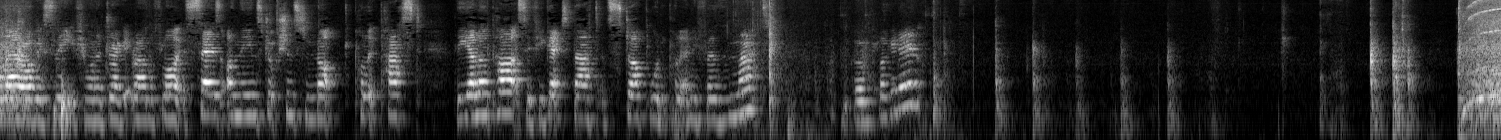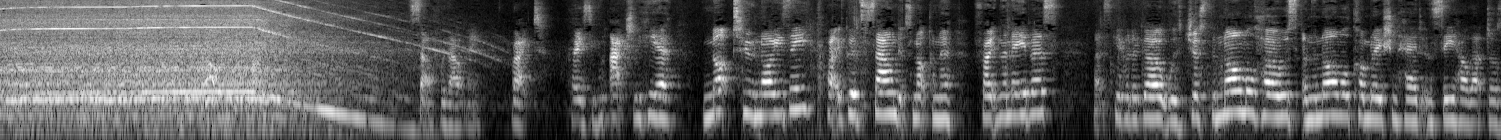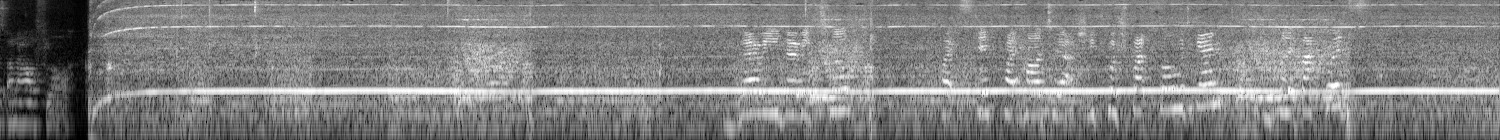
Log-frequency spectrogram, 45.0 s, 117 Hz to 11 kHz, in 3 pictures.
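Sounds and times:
vacuum cleaner motor whine: 0:14.6 - 0:20.3, 0:30.9 - 0:45.0.

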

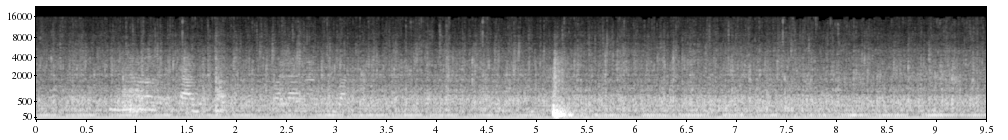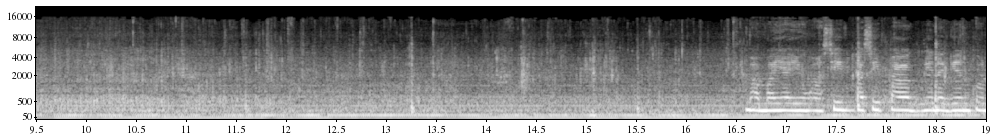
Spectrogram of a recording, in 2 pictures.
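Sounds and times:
squid simmering in a pot: 0:00.0 - 0:19.0
wooden spoon stirring: 0:10.2 - 0:18.8.

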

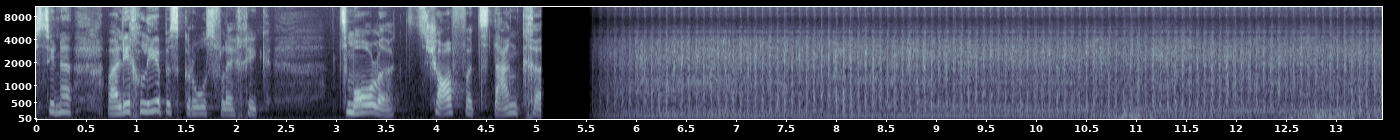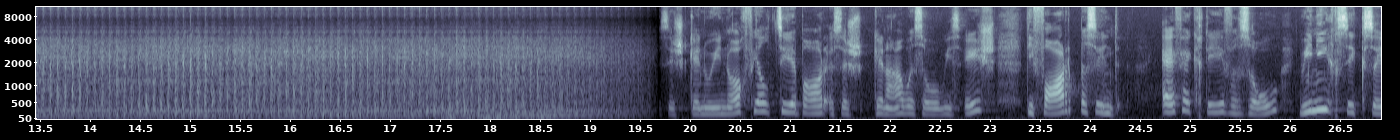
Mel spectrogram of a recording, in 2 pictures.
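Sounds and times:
helicopter blade chop: 0:05.7 - 0:19.6.

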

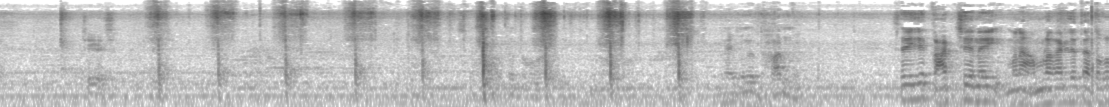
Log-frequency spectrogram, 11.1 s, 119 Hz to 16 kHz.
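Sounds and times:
knife slicing onto cutting board: 0:01.5 - 0:07.0.

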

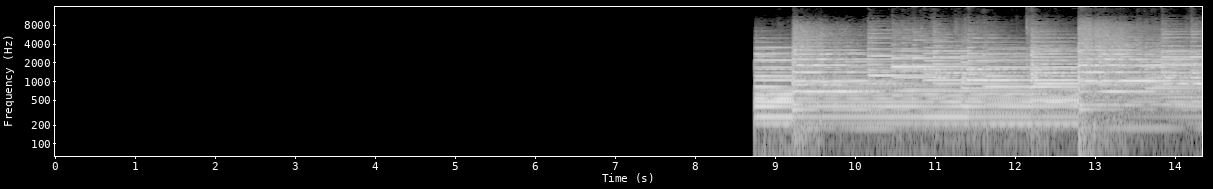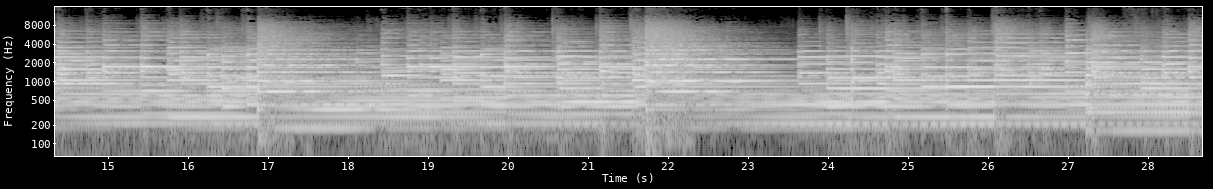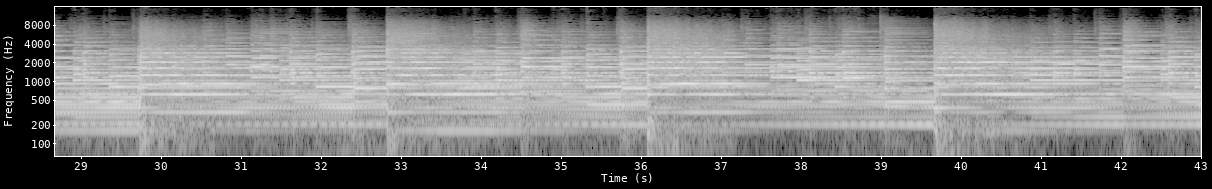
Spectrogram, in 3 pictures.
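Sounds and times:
church bells pealing: 0:08.8 - 0:43.0.

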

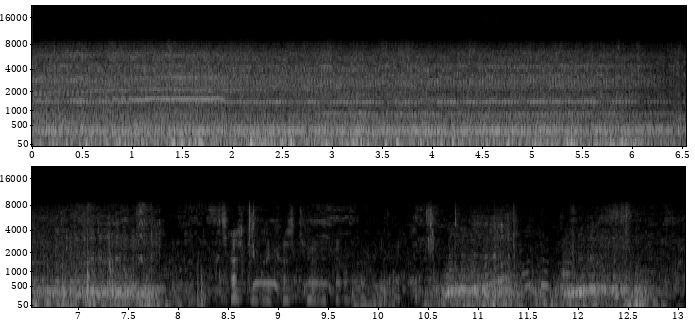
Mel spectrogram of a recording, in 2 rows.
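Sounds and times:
electric motor whining: 0:00.0 - 0:07.9.

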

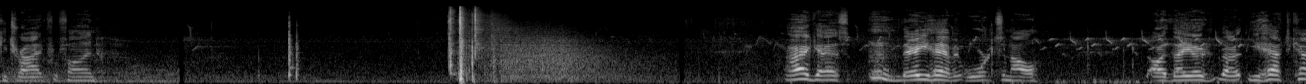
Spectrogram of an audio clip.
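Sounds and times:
shotgun report with echo: 0:04.5 - 0:06.7.

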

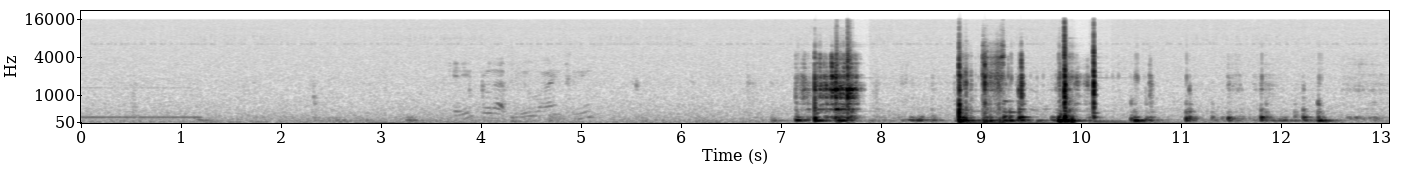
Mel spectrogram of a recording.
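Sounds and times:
knocks and thumps on boat deck: 0:06.9 - 0:12.6
life jacket rustling and buckle clicks: 0:08.8 - 0:12.6.

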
